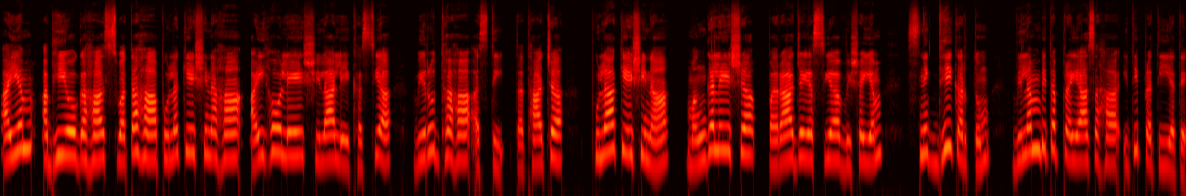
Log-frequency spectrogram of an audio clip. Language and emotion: Sanskrit, neutral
